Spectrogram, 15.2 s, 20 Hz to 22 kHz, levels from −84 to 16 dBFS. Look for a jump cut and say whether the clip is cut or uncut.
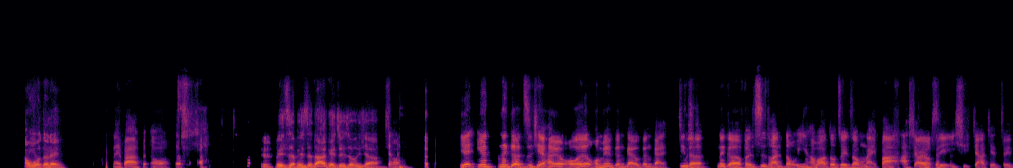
uncut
